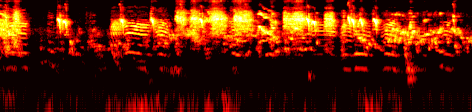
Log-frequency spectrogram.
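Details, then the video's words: High, slightly trilled chirps from feeding finches, dense and overlapping after a quiet opening quarter second. "Cute Birds Chirping Sounds | Beautiful Finches Eating"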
